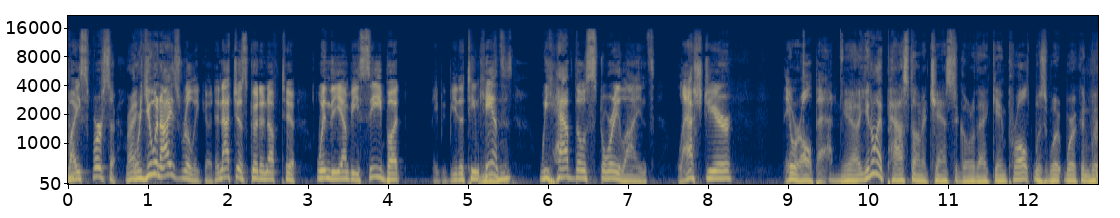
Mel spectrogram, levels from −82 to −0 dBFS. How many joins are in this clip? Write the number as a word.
one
